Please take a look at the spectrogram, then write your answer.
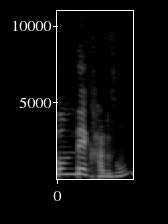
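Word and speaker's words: Comme des Garçons: 그러면이 유명한 브랜드 한번 발음을 해 보자. 여러분 다들 아시죠? 꼼대르송. 꼼대 가르송 어이라고 하는 그런 브랜드인데요.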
